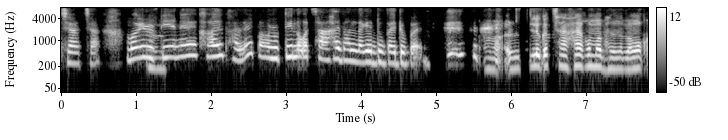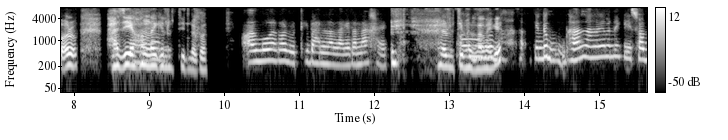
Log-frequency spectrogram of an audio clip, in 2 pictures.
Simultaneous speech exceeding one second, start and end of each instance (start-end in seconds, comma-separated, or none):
none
